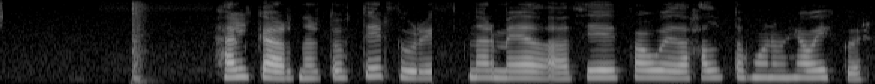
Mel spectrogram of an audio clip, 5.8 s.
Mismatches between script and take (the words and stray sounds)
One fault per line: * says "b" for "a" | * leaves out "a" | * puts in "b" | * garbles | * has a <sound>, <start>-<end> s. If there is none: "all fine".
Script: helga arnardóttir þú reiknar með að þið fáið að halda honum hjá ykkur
* has a thud, 0.8-1.2 s
* has a dropout, 2.9-3.0 s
